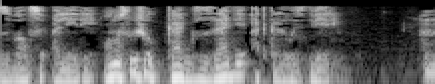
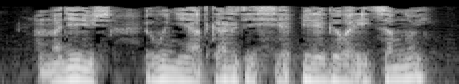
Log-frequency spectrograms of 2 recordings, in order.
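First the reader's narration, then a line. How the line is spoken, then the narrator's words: Deep voice. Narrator (Russian): произнес вошедший глубоким голосом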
